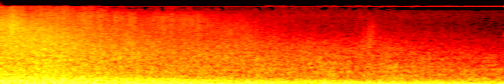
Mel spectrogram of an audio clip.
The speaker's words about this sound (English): As I fire one of these necklace of fireballs into the air, and it explodes like a huge firework behind you.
